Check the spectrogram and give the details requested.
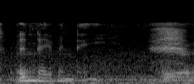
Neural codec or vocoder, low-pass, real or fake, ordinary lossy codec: vocoder, 24 kHz, 100 mel bands, Vocos; 7.2 kHz; fake; none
